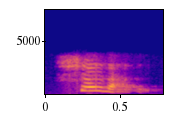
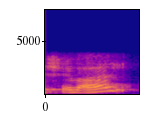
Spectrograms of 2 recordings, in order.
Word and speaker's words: cheval: Le E caduc, c'est le E qu'on n'est pas obligé de toujours prononcer. Il y en a plein comme ça en français. D'ailleurs, je suis certaine que tout le monde ici, avec tous les francophones à qui je parle actuellement, ne prononce pas le E de cheval quand ils parlent dans leur vie quotidienne.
